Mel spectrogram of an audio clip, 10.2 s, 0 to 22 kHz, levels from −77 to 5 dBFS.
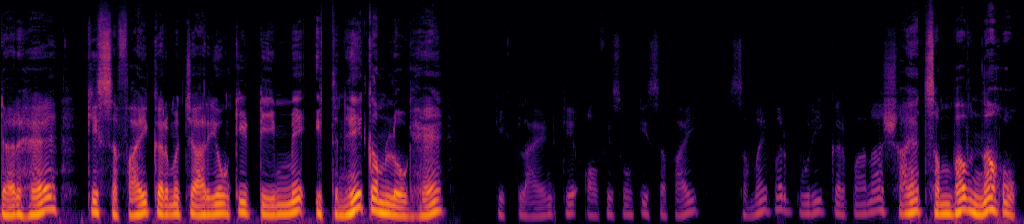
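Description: Speech with zipper noise from 8.70 to 9.13 s, just after "समय पर पूरी कर": a level change of around 25 dB is applied in unsmoothed 2 dB steps, roughly forty per second, so each jump clicks and the move sounds like a rapid ticking zip.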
